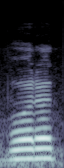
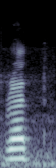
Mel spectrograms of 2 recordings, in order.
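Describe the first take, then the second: First: The v is said with a full vowel after it. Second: The v joins the r with no vowel between. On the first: The speaker calls it wrong. "व पूरा नहीं, व्रत ऐसे नहीं पढ़ रहे हैं हम" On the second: The speaker calls it right. "व्रत पढ़ रहे हैं। आधा व"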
